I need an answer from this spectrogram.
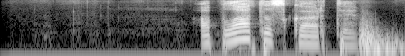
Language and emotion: Russian, sad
